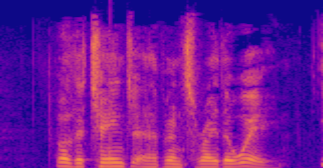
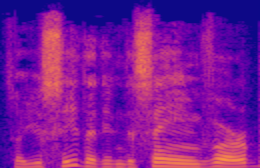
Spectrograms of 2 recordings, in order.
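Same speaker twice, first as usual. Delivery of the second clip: ordinary talk, nothing marked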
